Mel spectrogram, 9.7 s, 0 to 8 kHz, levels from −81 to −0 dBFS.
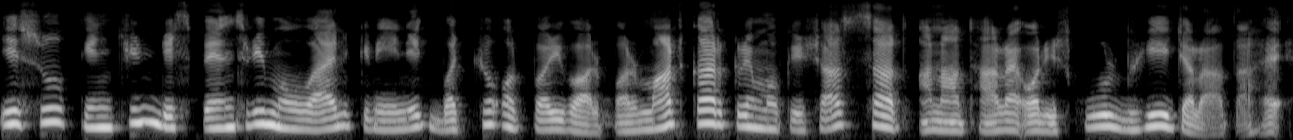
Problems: background sounds at intervals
